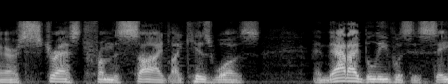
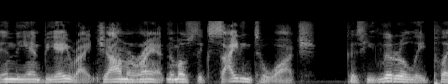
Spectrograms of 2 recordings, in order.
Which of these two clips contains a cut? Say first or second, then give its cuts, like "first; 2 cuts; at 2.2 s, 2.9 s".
second; 2 cuts; at 1.0 s, 1.7 s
